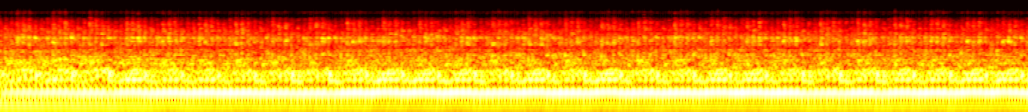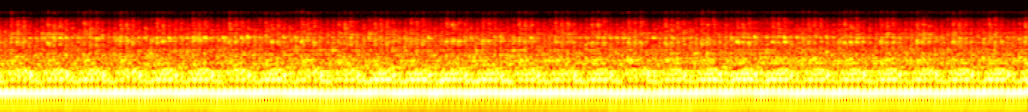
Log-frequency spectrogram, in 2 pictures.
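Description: A large outboard engine idles loudly with a steady, throbbing rumble.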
